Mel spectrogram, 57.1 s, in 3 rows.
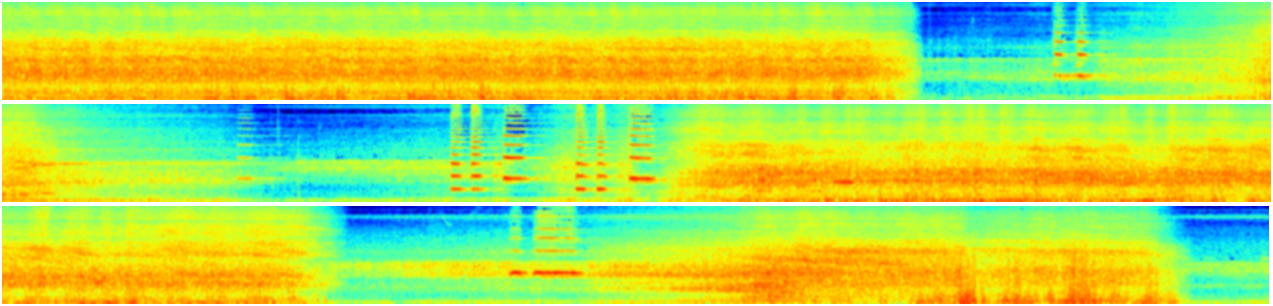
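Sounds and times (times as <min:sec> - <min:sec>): train passing with rumble and rattle: 0:00.0 - 0:57.0
train horn blasts: 0:15.8 - 0:16.8, 0:22.6 - 0:23.4, 0:25.8 - 0:29.0, 0:45.7 - 0:47.0.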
